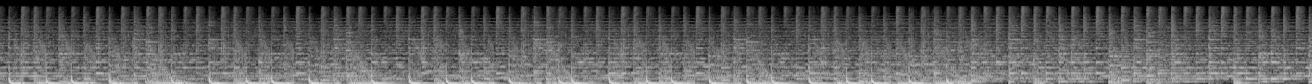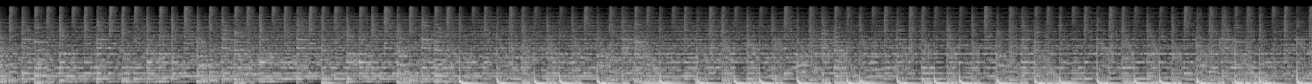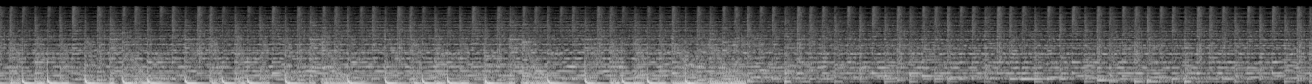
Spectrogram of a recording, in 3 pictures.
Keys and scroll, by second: 1.6 KP_1, 5.7 KP_1, 6.7 Tab, 10.8 z, 17.3 Tab, 20.6 ctrl+a, 22.1 ctrl+a, 22.5 ctrl+a, 24.2 alt+z, 32.2 Escape, 33.2 ctrl+b.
